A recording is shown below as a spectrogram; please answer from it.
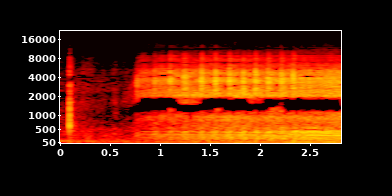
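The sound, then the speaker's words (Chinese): Motorcycles chase a taxi. After a sharp click and a brief hush, a motorcycle engine bursts into a loud buzzing roar, revving in many rhythmic throbbing pulses. “前面出租车，后面摩托车，摩托车之后还有一辆摩托车”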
